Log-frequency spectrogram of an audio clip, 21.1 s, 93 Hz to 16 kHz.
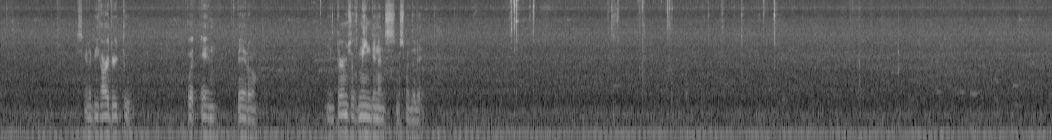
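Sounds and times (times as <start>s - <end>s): low background rumble: 0.0s - 21.0s
faint clicks of small parts: 12.1s - 13.5s.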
